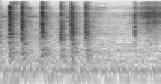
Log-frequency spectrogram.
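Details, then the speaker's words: US General tool box drawer shoved back and forth, giving short bursts of loose metallic clatter. The drawer slides are sloppy, before riveting them solidly to the drawer. "but you can hear how sloppy they are i'm sure you can see the movement in them"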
